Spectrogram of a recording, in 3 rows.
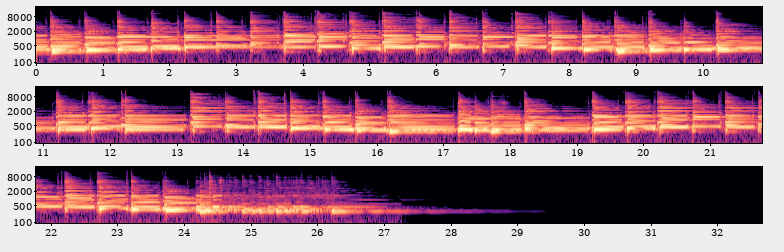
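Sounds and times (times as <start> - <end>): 
mandolin playing a Christmas carol: 0.0 - 28.5.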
